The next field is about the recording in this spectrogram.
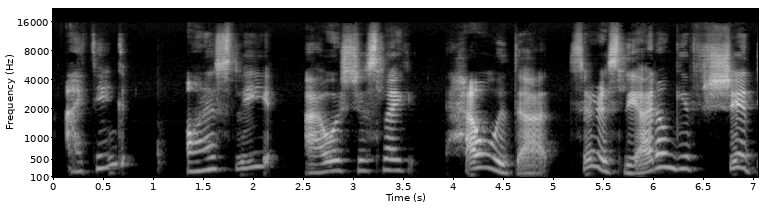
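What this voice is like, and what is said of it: English with a German accent. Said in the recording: “my perfect English that still has a German accent”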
